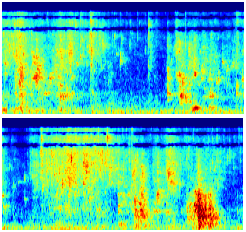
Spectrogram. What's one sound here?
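Water trickles and splashes onto a plastic stool.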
